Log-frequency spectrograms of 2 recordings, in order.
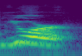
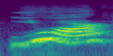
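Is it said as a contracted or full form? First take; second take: contracted; full. First: The words are joined into one contracted syllable. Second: Two separate words are said in full.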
